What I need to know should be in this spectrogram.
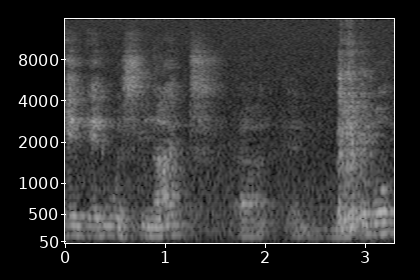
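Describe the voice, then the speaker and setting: In a room with audible echo, a man with a fairly high pitch speaks at a very slow pace and with fairly even intonation. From Mexico (Monterrey). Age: 60s. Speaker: business executive. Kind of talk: talk to business audience. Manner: halting, many fillers.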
